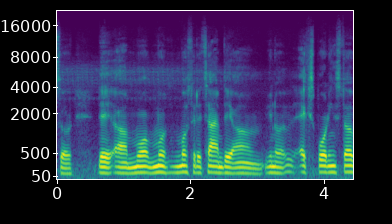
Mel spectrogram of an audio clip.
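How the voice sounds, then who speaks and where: A man with an Ethiopian accent speaks at a moderate pace in a fairly low pitch, his tone dark and mellow. His intonation is monotone and flat, on a very clean recording with a silent background. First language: Amharic. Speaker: content creator interviewed on street. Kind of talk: casual interview. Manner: halting, many false starts.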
